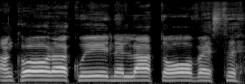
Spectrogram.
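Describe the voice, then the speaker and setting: A man's high-pitched voice, dry and close with no echo. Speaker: amateur archaeology vlogger. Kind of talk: guided site tour. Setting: outdoors.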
